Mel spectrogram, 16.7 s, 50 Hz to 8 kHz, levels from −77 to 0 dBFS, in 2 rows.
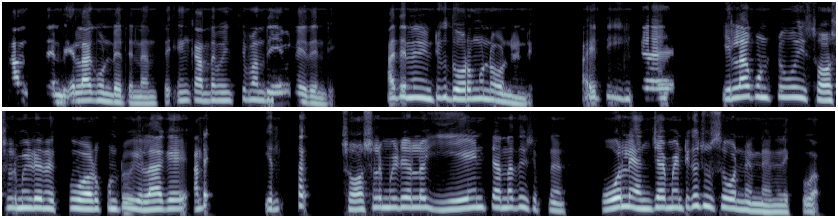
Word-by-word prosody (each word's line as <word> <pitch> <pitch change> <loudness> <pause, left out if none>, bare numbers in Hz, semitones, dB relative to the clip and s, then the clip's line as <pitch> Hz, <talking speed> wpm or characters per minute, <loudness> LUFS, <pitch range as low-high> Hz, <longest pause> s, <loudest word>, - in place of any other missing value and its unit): అంతే 200 - -10
అండి. 145 -2 -1
ఇలాగ 185 +1 +4
ఉండేదండి. 135 -5 -1
అంతే 130 +3 -8
ఇంక 185 0 -6
అంతకుమించి 180 +2 -4
మనదేం 185 -1 -2
లేదండి. 130 -8 -3 0.6
అదే 260 - +1
నేను 245 0 +3
ఇంటికి 240 +2 -2
దూరంగా 215 +1 +4
ఉండేవాడినండి. 150 - -1 0.5
అయితే 260 - -4 0.2
ఇంకా 230 +2 -4 0.8
ఇలాగుంటూ 255 0 +3 0.2
ఈ - - 0
సోషల్ 185 +4 +2
మీడియాని 215 -1 +4
ఎక్కువ 210 -1 -3
వాడుకుంటూ 195 0 +2 0.2
ఇలాగే 190 +2 +4 0.2
అంటే 265 +7 -1 0.6
ఇంత 190 - -12 0.5
సోషల్ 190 +5 +1
మీడియాలో 225 0 +2 0.4
ఏంటన్నది 225 +1 0
చెప్తున్నాను. 165 -6 -6 0.5
ఓన్లీ 235 +1 +6
ఎంజాయ్మెంట్‌గా 225 +4 +1
చూసేవాడినండి 195 -9 +1 0.2
నేనెక్కువ. 135 -2 -5
200 Hz, 120 wpm, -23 LUFS, 180-225 Hz, 0.8 s, ఓన్లీ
